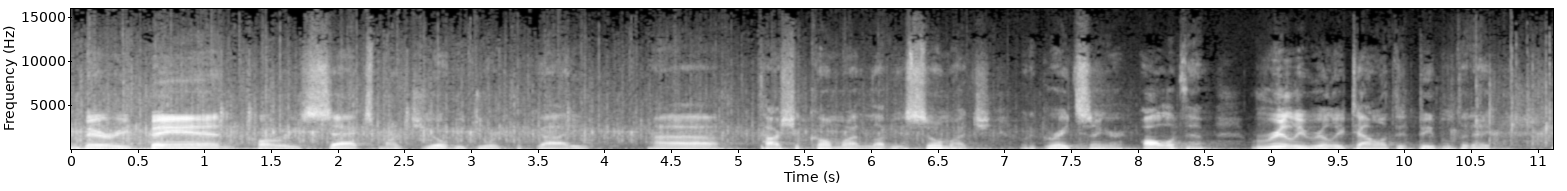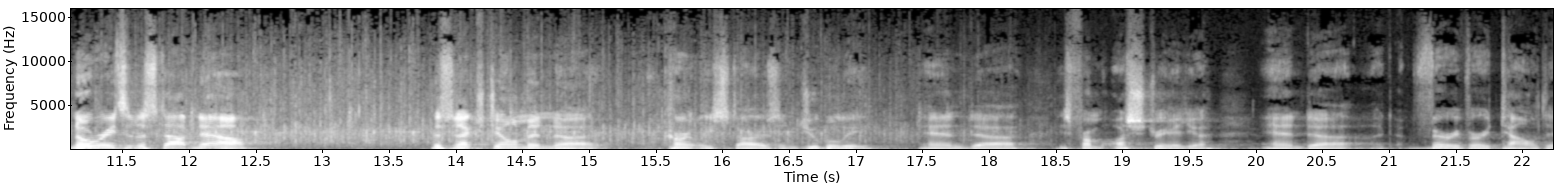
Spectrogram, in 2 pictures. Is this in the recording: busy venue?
yes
